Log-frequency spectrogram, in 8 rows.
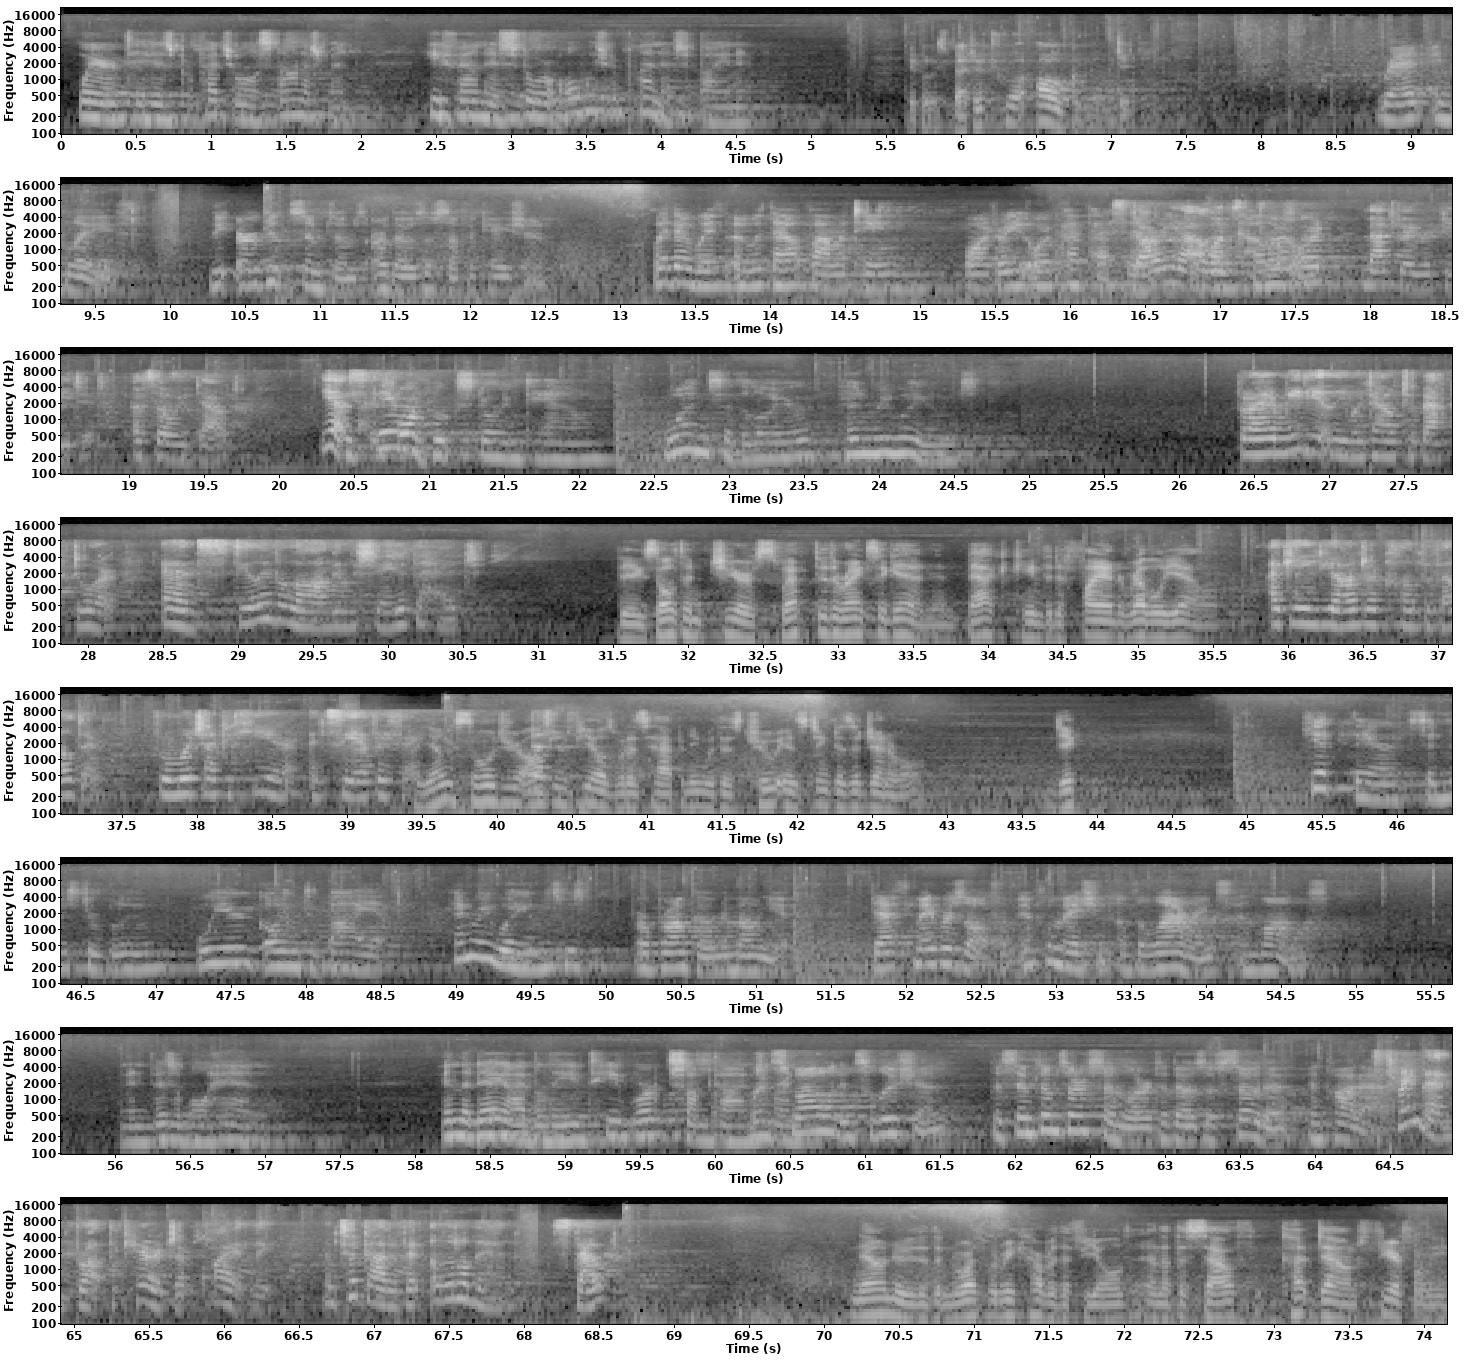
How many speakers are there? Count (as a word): eight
